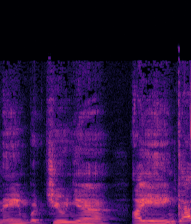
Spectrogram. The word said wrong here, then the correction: Iyanaga: Iyanaga. – I think it's Iyanaga. Iyanaga, thank you.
